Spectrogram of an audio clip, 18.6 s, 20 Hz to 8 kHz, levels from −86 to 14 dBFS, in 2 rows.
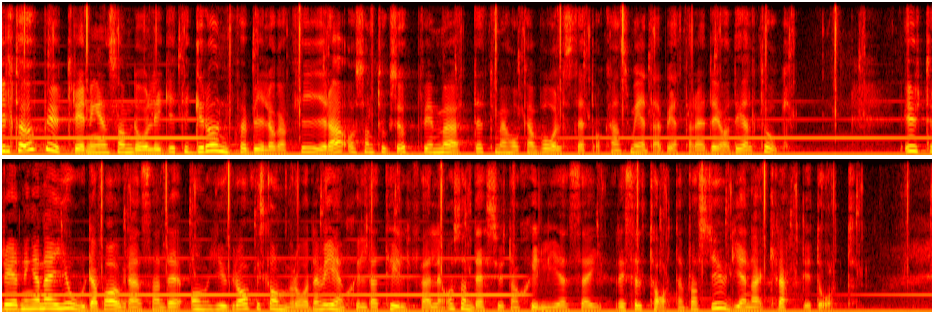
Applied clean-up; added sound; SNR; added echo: none; Wind instrument, woodwind instrument + Scissors; 9 dB; none.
